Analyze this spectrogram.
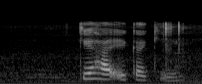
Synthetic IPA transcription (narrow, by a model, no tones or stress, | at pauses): kʼɪɦaʔɪkʼakʼɪ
